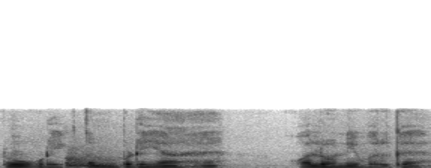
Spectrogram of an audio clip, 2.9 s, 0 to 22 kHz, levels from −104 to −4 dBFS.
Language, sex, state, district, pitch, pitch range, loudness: Hindi, female, Chandigarh, Chandigarh, 175 Hz, 170-180 Hz, -18 LUFS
